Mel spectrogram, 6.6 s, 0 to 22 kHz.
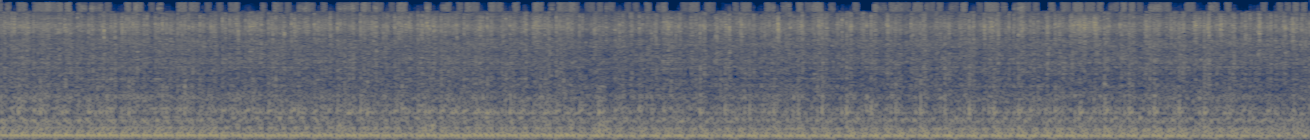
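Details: Freshly rebuilt small block Chevy 350 (355) on a run stand, restarted after refuelling, open headers, temps about 107 front, 76 back, plenum 69°: loud burble, steady even firing with slight rise and fall in revs, no knocks or ticks; healthy.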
